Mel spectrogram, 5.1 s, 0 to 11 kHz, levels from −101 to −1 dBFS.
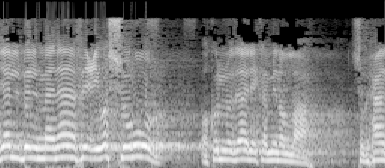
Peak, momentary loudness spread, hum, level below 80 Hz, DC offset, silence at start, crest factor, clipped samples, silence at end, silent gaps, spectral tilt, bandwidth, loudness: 0 dBFS; 13 LU; none; -38 dBFS; under 0.1%; 0 s; 10 dB; 0.3%; 0 s; none; -5.5 dB/octave; 8 kHz; -9 LUFS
